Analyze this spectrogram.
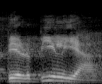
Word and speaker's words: Birbiglia: me they'll be like in Italy it's pronounced bibilia I'm like in America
